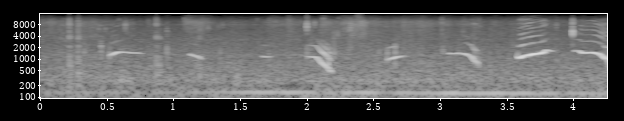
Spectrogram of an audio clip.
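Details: Newborn collie puppies, only a few hours old, filmed 3 April 2012: thin, high whistled squeaks, some rising and some falling, repeated in quick succession over a steady low hum.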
